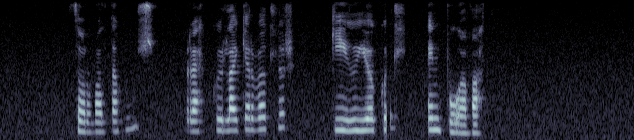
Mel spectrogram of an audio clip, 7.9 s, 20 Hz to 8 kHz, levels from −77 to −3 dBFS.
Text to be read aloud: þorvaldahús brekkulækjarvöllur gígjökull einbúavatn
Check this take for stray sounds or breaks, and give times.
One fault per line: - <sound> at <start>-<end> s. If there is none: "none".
- dropout at 4.8-4.9 s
